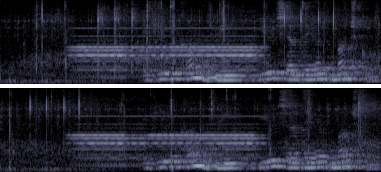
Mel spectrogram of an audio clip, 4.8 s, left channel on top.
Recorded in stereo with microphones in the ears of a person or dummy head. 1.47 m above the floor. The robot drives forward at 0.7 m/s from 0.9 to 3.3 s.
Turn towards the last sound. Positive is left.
turn(degrees=70)  # may be behind; listen again after turning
